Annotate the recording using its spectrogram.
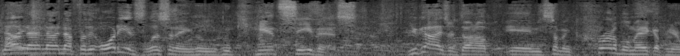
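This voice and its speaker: A man with fairly high pitch talks at a moderate pace with lively intonation. Room echo is audible, along with noticeable background noise. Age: 30s. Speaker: podcast host. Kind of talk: convention interview. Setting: game convention floor.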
